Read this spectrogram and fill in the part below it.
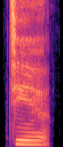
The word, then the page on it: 接: jiē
